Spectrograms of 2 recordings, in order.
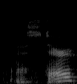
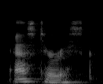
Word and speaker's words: asterisk: like asteric or something. I actually forgot the spelling of this. Asterisk. Oh, okay.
